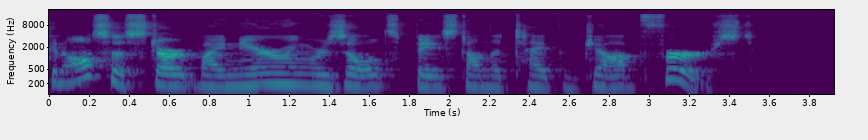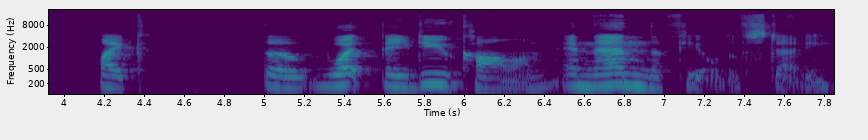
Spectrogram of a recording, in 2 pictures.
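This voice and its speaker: In an unremarkable speaking voice, a woman talks at a moderate pace and fairly low pitch, with fairly even intonation and big swings in loudness. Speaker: career guidance company executive. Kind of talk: tutorial.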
